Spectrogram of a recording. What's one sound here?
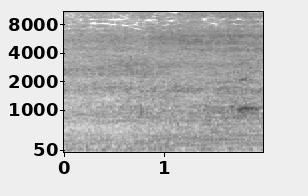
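A trailer rattles as a pickup truck tows it past.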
